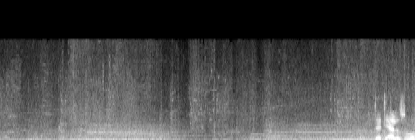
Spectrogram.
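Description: Magic spells crackle and blast in rapid bursts.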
